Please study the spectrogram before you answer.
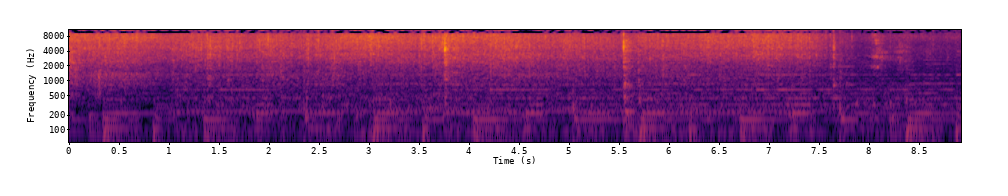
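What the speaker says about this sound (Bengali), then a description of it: "দেখুন চালটা সুন্দর ভাজা ভাজা হয়ে গেছে" Rice sizzles and crackles steadily as it fries in hot oil for basanti pulao, a loud, close hiss broken by occasional scrapes and knocks of stirring, with no voices.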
